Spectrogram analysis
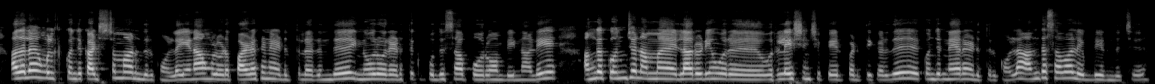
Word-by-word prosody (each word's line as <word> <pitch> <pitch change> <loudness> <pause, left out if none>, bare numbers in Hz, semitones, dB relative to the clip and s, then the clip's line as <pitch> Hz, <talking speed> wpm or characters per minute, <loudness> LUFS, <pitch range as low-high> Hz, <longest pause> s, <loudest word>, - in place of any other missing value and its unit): அதெல்லாம் 300 +4 +8
அவுங்களுக்கு 285 -2 -3
கொஞ்சம் 255 -1 0
கஷ்டமா 290 +4 +1
இருந்திருக்கும்ல! 215 -4 -5
ஏன்னா, 245 +2 +5
அவுங்களோட 235 -3 -1
பழகின 250 +3 +2
எடத்துல 225 +1 -6
இருந்து 225 +3 -2 0.2
இன்னொரு 240 +1 0
ஒரு 225 -1 0
எடத்துக்கு 235 0 -14
புதுசா 240 +2 -2
போறோம் 220 0 -2
அப்படின்னாலே, 210 +4 -3 0.4
அங்க 290 +4 +4
கொஞ்சம் 295 +1 +1
நம்ம 265 -1 +2
எல்லாருடையும் 250 +1 +3
ஒரு 235 -1 0 0.3
ஒரு 225 - -6
ரிலேஷன்ஷிப் 250 -1 -1
ஏற்படுத்திக்கிறது 220 +2 -4 0.3
கொஞ்சம் 245 -1 -4
நேரம் 245 0 +1
எடுத்திருக்கும்ல, 205 +4 -4
அந்த 290 +4 -1
சவால் 285 -3 +1
எப்படி 220 +1 -4
இருந்துச்சு? 205 +1 -13
245 Hz, 160 wpm, -21 LUFS, 220-260 Hz, 0.4 s, அதெல்லாம்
